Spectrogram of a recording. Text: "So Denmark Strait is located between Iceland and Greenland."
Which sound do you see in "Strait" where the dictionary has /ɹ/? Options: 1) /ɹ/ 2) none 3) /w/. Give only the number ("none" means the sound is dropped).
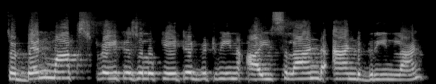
1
